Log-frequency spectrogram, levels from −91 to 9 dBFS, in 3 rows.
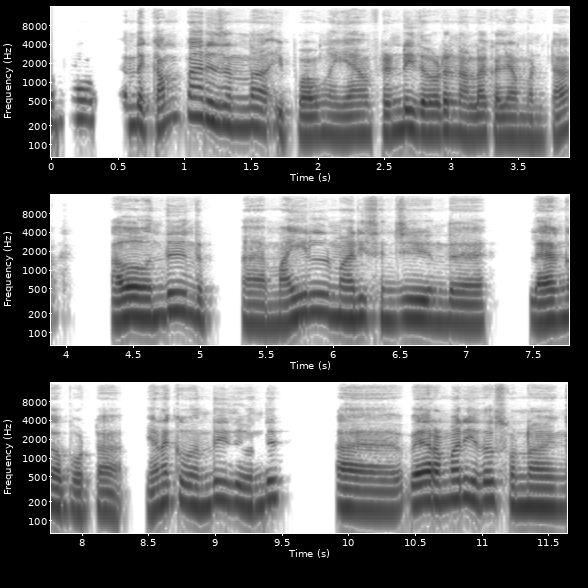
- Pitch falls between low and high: Yes, medium, 170 Hz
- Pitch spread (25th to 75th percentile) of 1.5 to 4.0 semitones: No, average, 4.7 semitones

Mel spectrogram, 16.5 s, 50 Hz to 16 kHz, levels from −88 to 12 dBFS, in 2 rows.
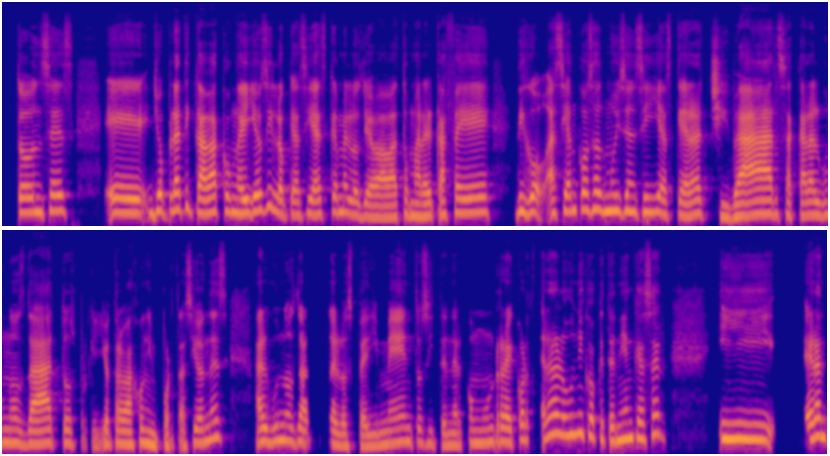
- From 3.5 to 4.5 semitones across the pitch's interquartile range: Yes, average, 4.2 semitones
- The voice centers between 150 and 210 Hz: Yes, high, 190 Hz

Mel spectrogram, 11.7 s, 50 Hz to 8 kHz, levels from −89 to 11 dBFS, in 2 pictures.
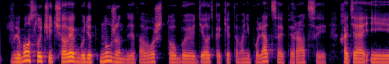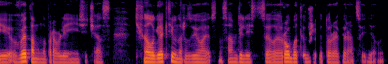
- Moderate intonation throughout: No, narrow, 1.9 semitones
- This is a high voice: No, low, 120 Hz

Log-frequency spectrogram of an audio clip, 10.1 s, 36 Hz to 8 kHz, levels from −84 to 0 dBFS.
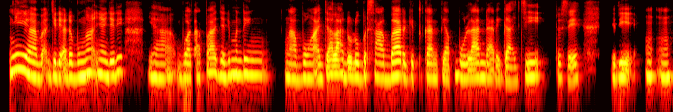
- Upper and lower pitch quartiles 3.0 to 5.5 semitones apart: No, narrow, 2.6 semitones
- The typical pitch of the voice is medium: No, high, 195 Hz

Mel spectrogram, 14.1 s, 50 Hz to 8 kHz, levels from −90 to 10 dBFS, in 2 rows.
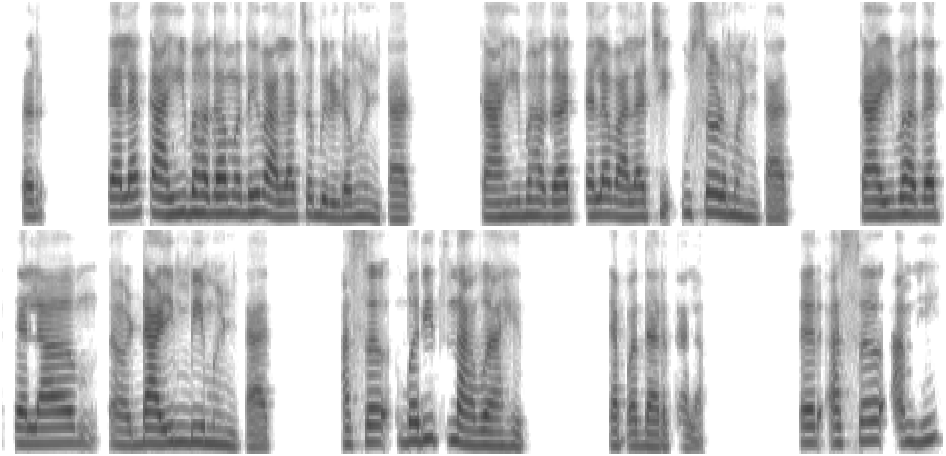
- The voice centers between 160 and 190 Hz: No, high, 205 Hz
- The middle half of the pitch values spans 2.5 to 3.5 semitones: Yes, average, 2.8 semitones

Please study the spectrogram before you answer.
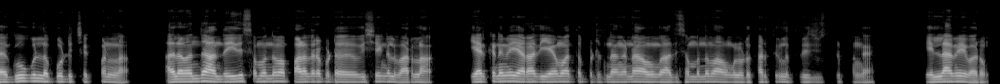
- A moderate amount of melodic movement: No, narrow, 2.1 semitones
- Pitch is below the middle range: Yes, low, 125 Hz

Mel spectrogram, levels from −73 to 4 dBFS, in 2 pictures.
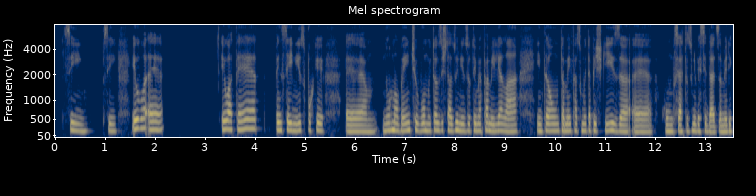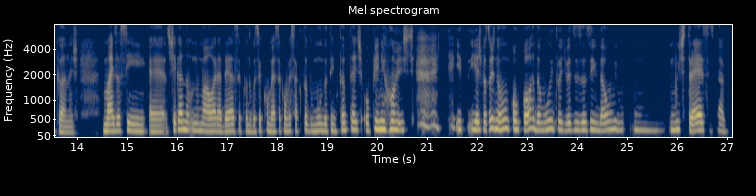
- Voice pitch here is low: No, high, 190 Hz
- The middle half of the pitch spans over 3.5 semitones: No, average, 2.9 semitones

